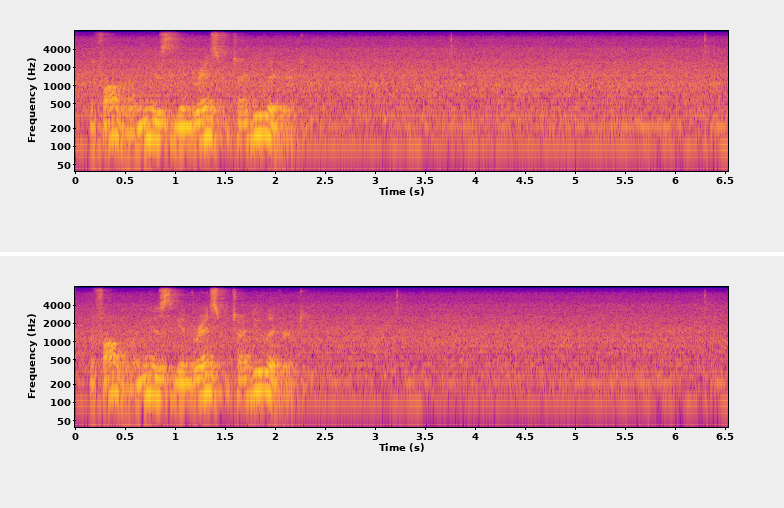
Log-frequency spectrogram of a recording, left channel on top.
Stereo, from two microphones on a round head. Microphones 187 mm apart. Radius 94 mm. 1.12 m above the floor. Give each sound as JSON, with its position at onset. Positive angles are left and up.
{"t": 0.1, "sound": "a man speaking", "side_deg": -40, "distance_m": 1.2}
